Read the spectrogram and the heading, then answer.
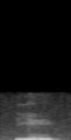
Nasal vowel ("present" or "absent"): present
